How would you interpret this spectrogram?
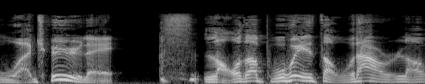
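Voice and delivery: put-on clenched-teeth speech. Telling a joke, giving the centipede's punchline, acting out gritted-teeth speech. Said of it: "咬着牙说".

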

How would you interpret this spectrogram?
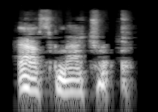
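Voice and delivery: soft, low growl under the breath. A character answers two hostile Sith officers, growling. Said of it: "He growls".

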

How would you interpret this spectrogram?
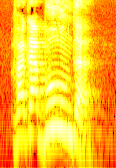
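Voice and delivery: shouted in an acted old woman's voice. Retelling an elderly woman yelling an insult at her, retelling a shouted insult. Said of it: "uma senhora velhinha gritou assim".

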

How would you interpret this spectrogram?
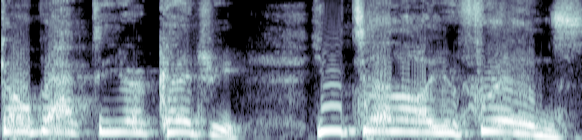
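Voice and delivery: mock yelling, pitched high and barked out.

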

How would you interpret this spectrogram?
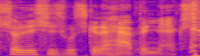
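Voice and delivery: fast, lisping know-it-all nerd voice. Describing a nerd predicting what happens next in a Marvel movie; nerd impression. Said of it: "your nerd impression as someone who had a lisp".

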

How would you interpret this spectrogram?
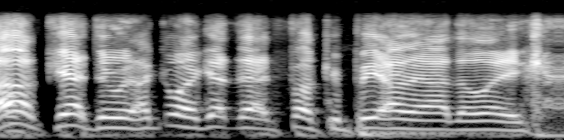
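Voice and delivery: put-on Boston accent.

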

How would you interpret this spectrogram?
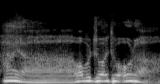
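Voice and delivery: English spoken in a put-on Japanese accent. Joking about the name Hachimura, playing a server taking an order; put-on Japanese accent. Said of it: "It's a pretty good Japanese accent".

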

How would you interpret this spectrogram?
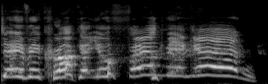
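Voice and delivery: shrill, very high, slow, drawn-out scream. Recounting what a husband screamed after dropping to his knees: retelling a scream. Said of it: "just screamed".

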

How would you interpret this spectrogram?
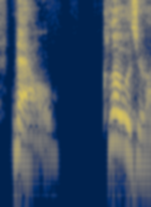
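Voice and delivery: eerie hypnotic voice, low, very slow and drawn out. Retelling a guided meditation at a conference: imitating Joe Dispenza's creepy hypnosis voice. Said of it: "he's talking perfectly normal, and then he goes".

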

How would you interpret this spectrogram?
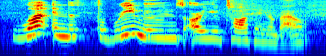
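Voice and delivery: ordinary delivery

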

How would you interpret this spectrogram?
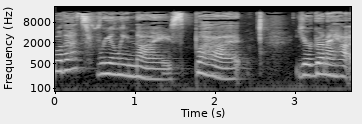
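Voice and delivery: put-on nice surface, passive-aggressive, needling tone. Retelling what she said about the speaker going all in, mimicking a passive-aggressive tone. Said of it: "she just has this passive aggressive way, this tone".

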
